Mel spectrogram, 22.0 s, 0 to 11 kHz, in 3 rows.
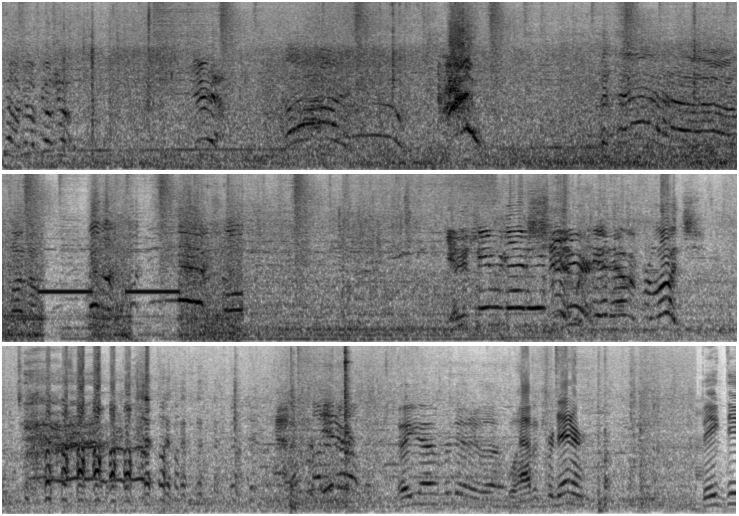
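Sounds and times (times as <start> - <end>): men talking: 0.0 - 10.0, 10.8 - 20.7, 21.5 - 22.0
boat engine rumble: 0.0 - 22.0
censor bleep: 7.8 - 9.3.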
